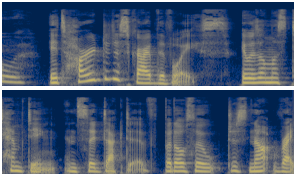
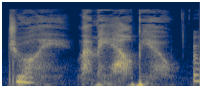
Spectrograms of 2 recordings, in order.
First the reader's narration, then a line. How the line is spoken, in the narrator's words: it whispered in my ear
